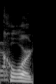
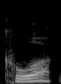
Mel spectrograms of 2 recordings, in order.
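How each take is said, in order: First: It is said with an American pronunciation. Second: It is an attempt at a British pronunciation. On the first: "We say I say core just because it's easier" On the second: "I can't pronounce it the way you do in the U K"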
